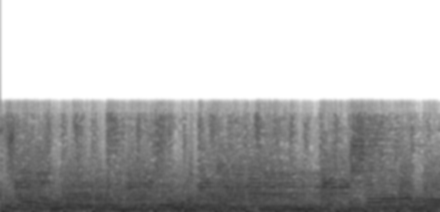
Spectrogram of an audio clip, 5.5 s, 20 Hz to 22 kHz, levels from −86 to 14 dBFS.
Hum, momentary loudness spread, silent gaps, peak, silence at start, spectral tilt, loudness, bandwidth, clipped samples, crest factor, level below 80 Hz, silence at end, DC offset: none; 1 LU; none; 0 dBFS; 0 s; -3.5 dB/octave; -4 LUFS; 12 kHz; 9%; 4 dB; -18 dBFS; 0 s; under 0.1%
